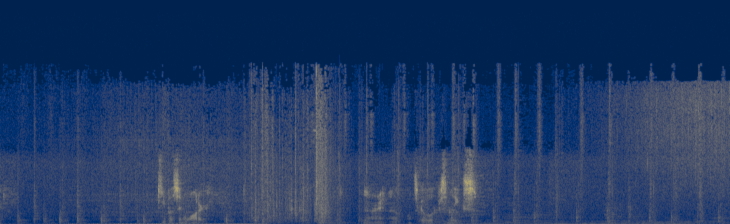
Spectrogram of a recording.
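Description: Footsteps clang on metal flooring at a steady walking pace.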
